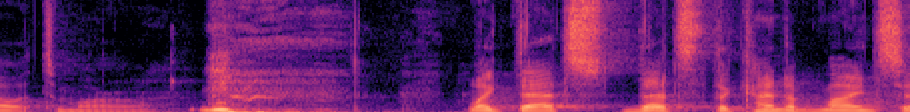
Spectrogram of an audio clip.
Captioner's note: laughs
